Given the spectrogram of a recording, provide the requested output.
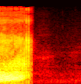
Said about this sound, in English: Look, I'll get to your question about who... but as to who farted... as to who farted, that's a mystery.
